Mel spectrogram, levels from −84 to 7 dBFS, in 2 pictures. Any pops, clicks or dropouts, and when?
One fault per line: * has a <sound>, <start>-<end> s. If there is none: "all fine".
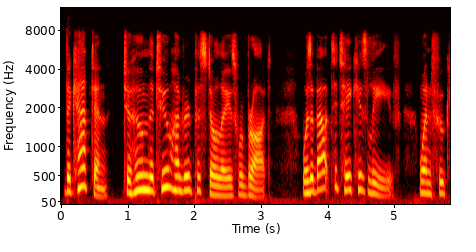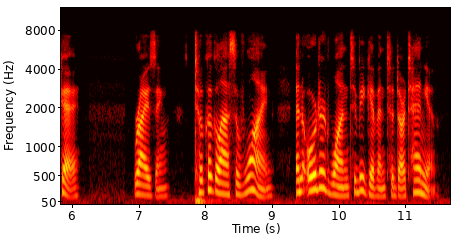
all fine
